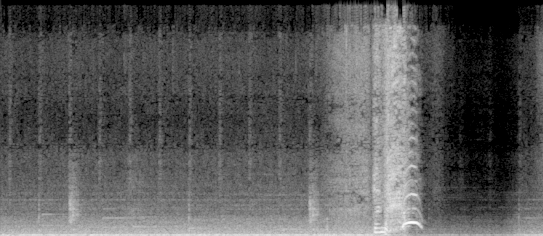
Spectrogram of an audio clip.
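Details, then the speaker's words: Single sharp sneeze with a brief voiced tail over steady car road noise, from a person during a live-streamed drive who announced "gotta sneeze" just before. "I'd try it. Gotta sneeze."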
